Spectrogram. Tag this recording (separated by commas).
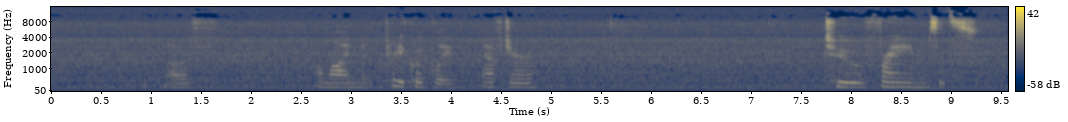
Speech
